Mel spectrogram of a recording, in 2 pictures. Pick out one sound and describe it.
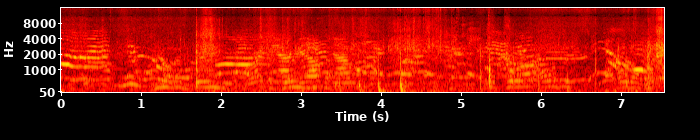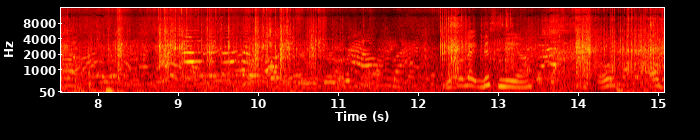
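Young children chatter and squeal nearby.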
